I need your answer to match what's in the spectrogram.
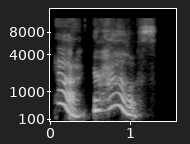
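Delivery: put-on high, slow child voice.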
